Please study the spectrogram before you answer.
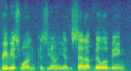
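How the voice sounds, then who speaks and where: A man chatting casually as a review co-host, speaking in a hesitant, halting way. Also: lowish voice, steady tone, slight background noise, low-quality recording. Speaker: podcast co-host reviewing audio dramas.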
